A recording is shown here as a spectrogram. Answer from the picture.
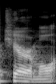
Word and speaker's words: caramel: I say caramel. That shit's caramel. Oh, there it is right there. Shit. Okay. Great horned Tragoth. It is caramel. Hell no. I reject. So that's just 3 whole syllables.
